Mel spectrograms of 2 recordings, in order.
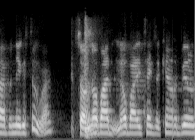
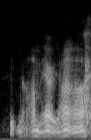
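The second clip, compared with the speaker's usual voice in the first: smug voice, lower in pitch and quieter; 9 semitones lower, 9 dB quieter than usual. Imitating a friend who keeps saying he is married: imitating Gerald sounding smug and safe. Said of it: "like he was so safe".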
